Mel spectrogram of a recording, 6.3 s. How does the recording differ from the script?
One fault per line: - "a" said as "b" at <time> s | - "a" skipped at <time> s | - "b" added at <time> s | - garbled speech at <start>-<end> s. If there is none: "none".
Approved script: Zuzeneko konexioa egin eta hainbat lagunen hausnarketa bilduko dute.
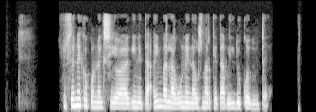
none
